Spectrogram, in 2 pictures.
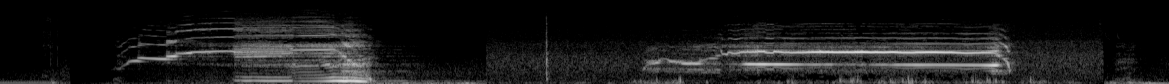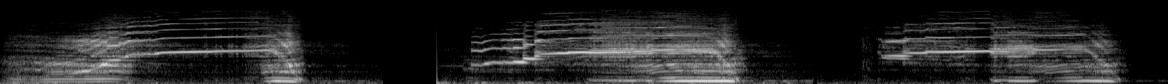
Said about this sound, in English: Elk are also very vocal, using a series of grunts and squeals to communicate with each other. What do you think these elk are trying to say?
